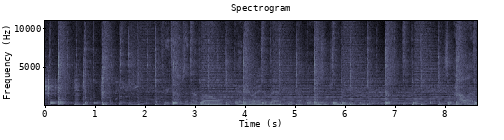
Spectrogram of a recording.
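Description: Live band playing: a drum kit beat with hand percussion, and a low, sustained melodic line that comes in about three seconds in.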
